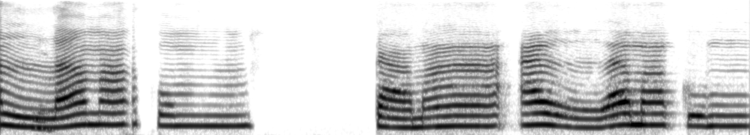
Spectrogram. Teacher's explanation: Alamakum bukan alamakum. Yang ditasdidkan itu huruf lam, bukan mim.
